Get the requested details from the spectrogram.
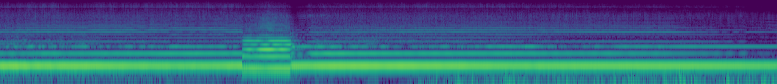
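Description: A bamboo flute plays a long, steady held note that briefly dips lower.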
